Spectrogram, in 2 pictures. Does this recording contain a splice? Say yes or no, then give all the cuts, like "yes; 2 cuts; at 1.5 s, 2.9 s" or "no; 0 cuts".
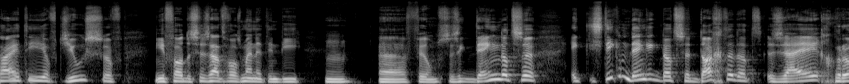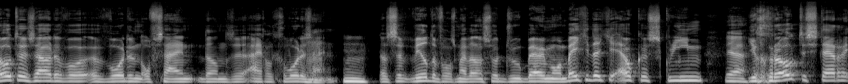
no; 0 cuts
